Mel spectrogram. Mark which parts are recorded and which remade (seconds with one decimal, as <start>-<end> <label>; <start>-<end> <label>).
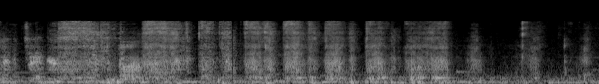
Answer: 0.0-1.3 recorded; 1.3-1.8 remade; 1.8-2.4 recorded; 2.4-6.0 remade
